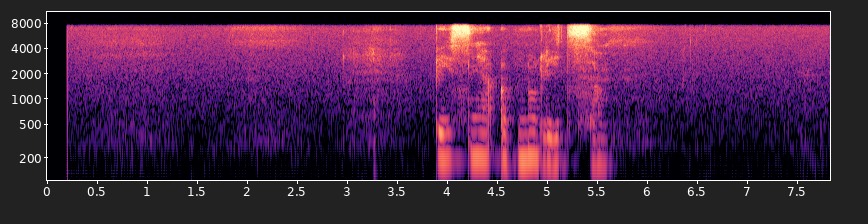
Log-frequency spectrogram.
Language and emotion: Russian, sad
